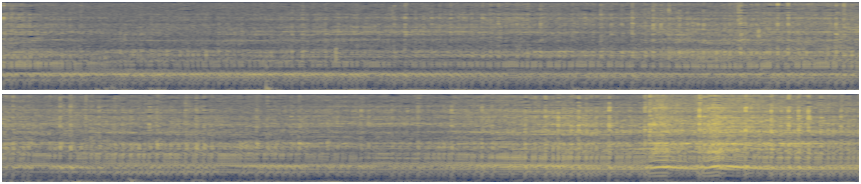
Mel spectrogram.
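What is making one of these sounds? A two-stroke chainsaw idles.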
